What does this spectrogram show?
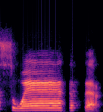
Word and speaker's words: sweater: Sweater atau sweater yang penting bacanya bukan sweer. Ini orang Indonesia bilangnya pakai sweeternya bukan sweer. Sweeter itu lebih manis kalau pakaian ee baju hangat. Nah, bacanya sweater.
